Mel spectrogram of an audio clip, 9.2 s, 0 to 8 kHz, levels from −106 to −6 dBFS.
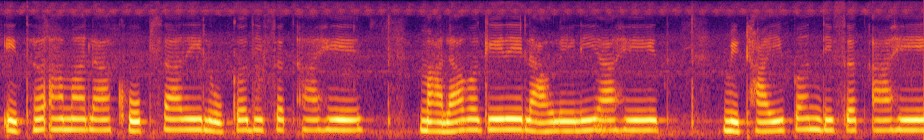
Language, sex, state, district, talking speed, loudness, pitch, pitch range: Marathi, female, Maharashtra, Gondia, 95 wpm, -15 LUFS, 220 Hz, 205-225 Hz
